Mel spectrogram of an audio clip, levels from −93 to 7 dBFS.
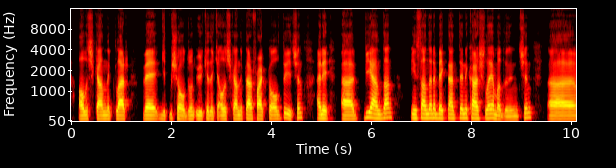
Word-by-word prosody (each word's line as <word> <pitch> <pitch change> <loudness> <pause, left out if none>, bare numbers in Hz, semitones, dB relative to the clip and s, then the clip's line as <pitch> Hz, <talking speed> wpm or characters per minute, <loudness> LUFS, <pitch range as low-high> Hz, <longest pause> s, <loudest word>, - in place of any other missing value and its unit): alışkanlıklar 115 +1 +1 0.3
ve 115 0 +5
gitmiş 115 +3 -8
olduğun 115 0 0
ülkedeki 115 0 -3
alışkanlıklar 115 +1 0
farklı 115 -1 0
olduğu 120 +4 -1
için, 145 +3 -3 0.3
hani, 125 -1 +2 0.2
aaa, 115 -1 +4 0.2
bir 160 - -3
yandan 150 0 +3 0.3
insanların 135 +1 +1
beklentilerini 135 +1 0
karşılayamadığın 130 -8 0
için, 150 +9 -6 0.3
aaa, 110 0 +3
120 Hz, 105 wpm, -24 LUFS, 115-135 Hz, 0.3 s, ve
